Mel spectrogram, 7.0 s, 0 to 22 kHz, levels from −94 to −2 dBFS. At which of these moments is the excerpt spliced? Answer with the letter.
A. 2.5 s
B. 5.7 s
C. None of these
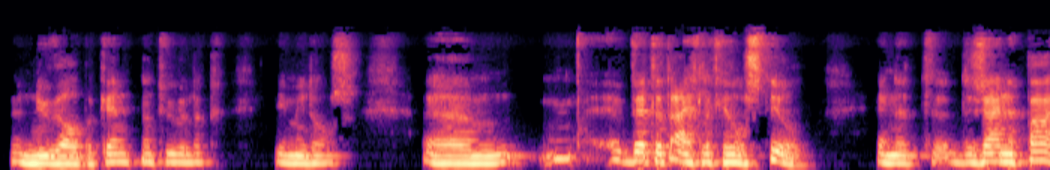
C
